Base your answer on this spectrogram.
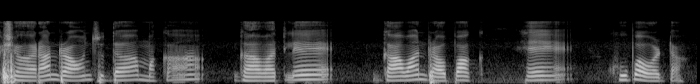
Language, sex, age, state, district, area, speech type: Goan Konkani, female, 30-45, Goa, Salcete, rural, spontaneous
